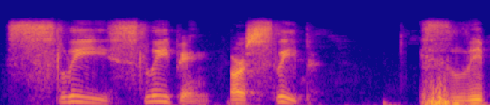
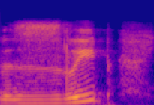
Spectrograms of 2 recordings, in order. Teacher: this is an unvoiced S instead of a voiced s so you said sleeping with a z sound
